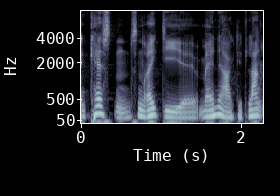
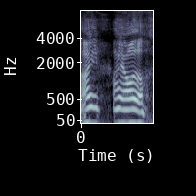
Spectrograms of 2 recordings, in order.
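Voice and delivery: acted-out jittery voice, very high; 12 semitones higher than usual. Retelling walking in, acting out a nervous greeting. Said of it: "Og så kommer mig ind i sådan helt nervøs".

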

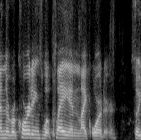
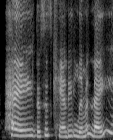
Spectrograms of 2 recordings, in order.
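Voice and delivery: slow, high annoying voice, rising at the ends; 9 semitones higher than usual. Imitating people's old voicemail greetings: imitating an annoying high voice. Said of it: "in those annoying voices".

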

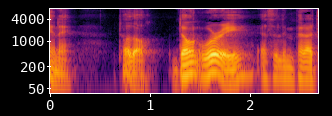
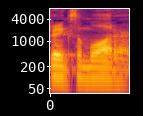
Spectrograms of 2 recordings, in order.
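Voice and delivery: brusque, curt, blunt tone; 4 dB louder than usual. Showing how a simple request can sound rude: curt, blunt command. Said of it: "Suena un poco borde si digo así".

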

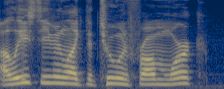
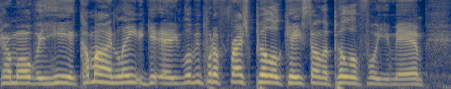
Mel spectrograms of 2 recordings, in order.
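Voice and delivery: loud, coaxing, creepy put-on creep voice; 4 semitones higher, 5 dB louder than usual. Acting out a creepy mattress shop owner luring women: creepy mattress shop guy. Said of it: "softcore creep".

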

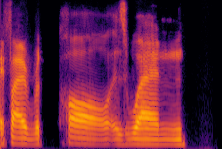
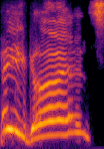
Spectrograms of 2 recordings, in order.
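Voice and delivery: zany 90s radio announcer voice, much higher. Giving a little sample of the next ad read, zany mid-90s radio guy voice. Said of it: "like mid-90s radio guy voice".

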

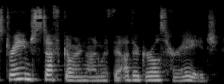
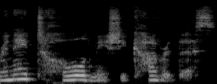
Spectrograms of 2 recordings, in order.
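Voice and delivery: slow, breathy, half-whispered mutter under the breath; 5 dB quieter than usual. On the phone, the narrator overhears Charlie; muttered. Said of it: "I heard him mutter something that sounded like".

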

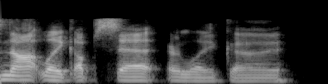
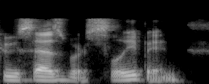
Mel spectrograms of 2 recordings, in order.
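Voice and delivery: normal talking voice

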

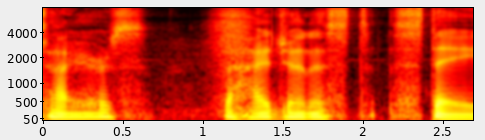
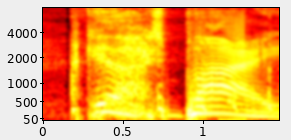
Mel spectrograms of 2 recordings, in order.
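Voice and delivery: put-on very loud, high kid voice, "bye" stretched out; 9 semitones higher, 10 dB louder than usual. Retelling saying bye to the Uber driver: imitating a twelve-year-old. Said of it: "And I went full twelve-year-old".

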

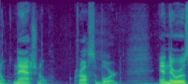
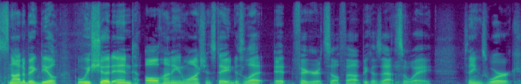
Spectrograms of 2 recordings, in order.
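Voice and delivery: plain

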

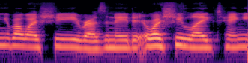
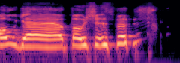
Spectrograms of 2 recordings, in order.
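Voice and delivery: loud, raised, self-impressed mocking put-on swagger voice; 3 semitones higher, 8 dB louder than usual. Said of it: "he thinks that he's".

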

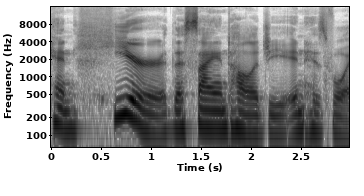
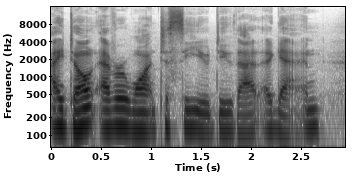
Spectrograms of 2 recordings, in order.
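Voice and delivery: ordinary delivery

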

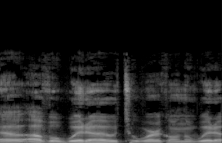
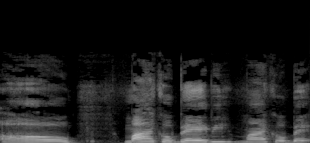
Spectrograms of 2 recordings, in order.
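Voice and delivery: put-on very high, doting, coddling baby talk; 13 semitones higher than usual. Retelling how a lady spoke to a friend: imitating a lady coddling someone. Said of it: "starts treating him and coddling him".

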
